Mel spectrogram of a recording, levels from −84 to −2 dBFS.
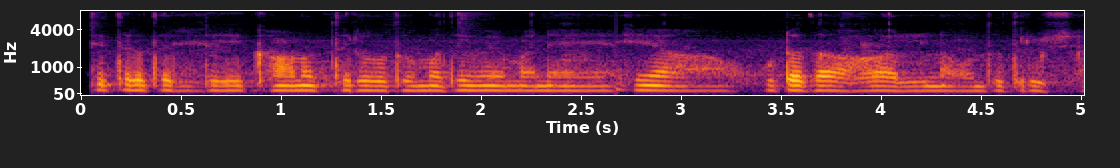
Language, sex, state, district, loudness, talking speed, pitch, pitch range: Kannada, female, Karnataka, Raichur, -21 LUFS, 130 wpm, 165 Hz, 160-170 Hz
